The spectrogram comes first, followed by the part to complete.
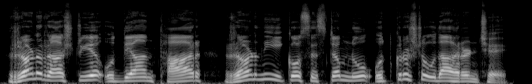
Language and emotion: Gujarati, neutral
